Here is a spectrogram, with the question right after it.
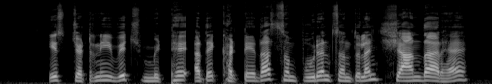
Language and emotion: Punjabi, happy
